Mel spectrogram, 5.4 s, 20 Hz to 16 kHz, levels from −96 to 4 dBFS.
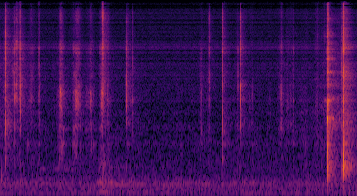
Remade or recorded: remade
